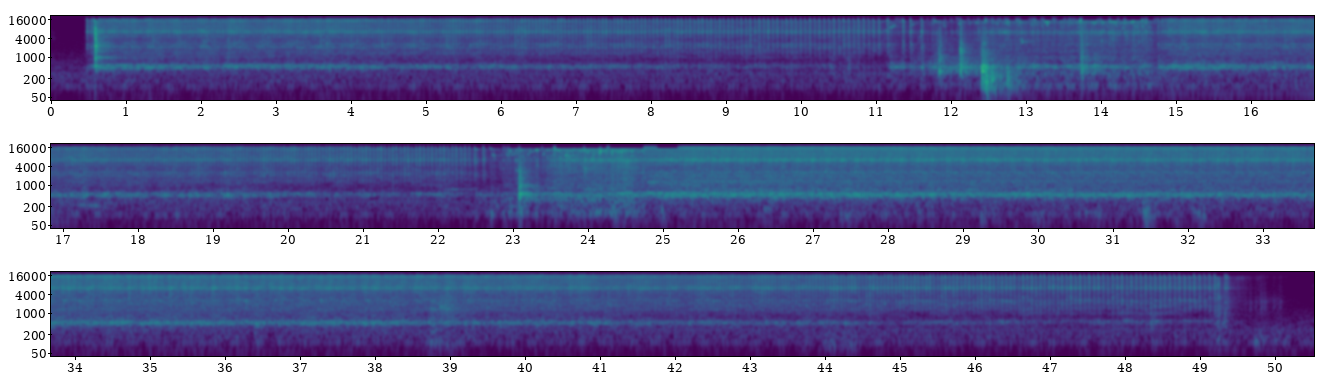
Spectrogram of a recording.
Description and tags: Bicycle rear wheel spinning freely, multiple speeds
